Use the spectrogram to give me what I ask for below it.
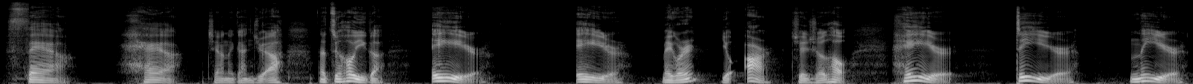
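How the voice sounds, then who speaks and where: A man teaching English pronunciation in a recorded lesson, explaining patiently and repeating example words slowly. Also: fairly low pitch.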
